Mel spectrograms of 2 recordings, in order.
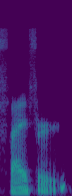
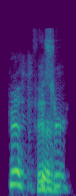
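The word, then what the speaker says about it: Pfister: Deck um Mr feifer F fiser fizer FIS Fister F how do you say your name Fister F just like Fister faucets or Price Fister the PS well thank you I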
